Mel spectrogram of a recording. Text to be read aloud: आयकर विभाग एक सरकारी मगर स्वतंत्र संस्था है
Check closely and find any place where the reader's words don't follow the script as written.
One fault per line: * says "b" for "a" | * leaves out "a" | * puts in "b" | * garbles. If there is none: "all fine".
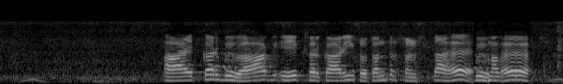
* leaves out "मगर"
* garbles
